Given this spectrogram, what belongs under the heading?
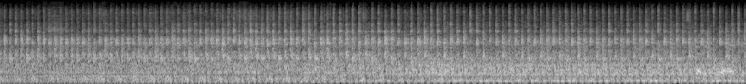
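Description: A fully restored 1989 Yanmar 2220D tractor's diesel engine idles close by, a loud, steady, rapid chugging with a constant mechanical rattle that holds even throughout.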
